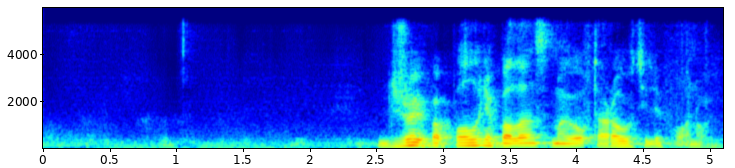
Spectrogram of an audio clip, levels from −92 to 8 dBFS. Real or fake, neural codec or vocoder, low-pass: fake; codec, 16 kHz, 1 kbps, X-Codec, WavLM features, trained on Multilingual LibriSpeech; 5.4 kHz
